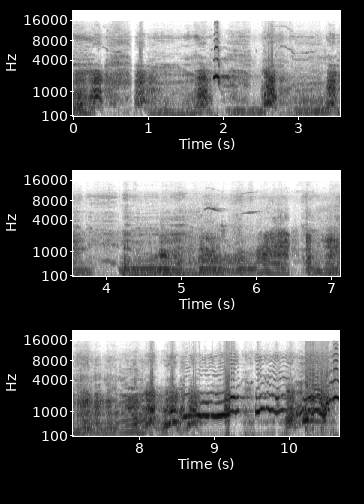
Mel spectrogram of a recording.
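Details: House dog and village dogs meeting: a dense tangle of barks, yips and short growls, rising into high, drawn-out whines toward the end.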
